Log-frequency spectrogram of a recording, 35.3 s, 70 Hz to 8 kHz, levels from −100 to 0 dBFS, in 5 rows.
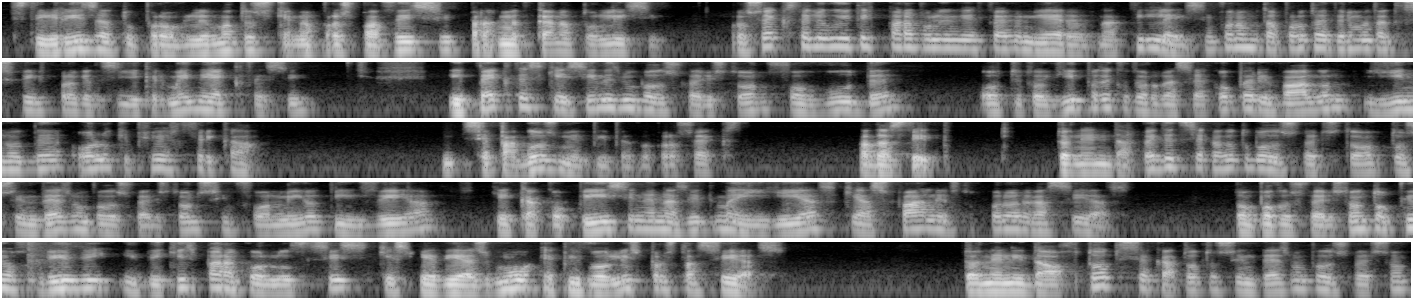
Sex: male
